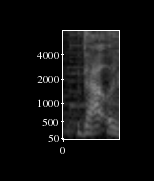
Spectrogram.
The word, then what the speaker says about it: Battler: me a break anyway my name battler well it's pretty damn weird don't you think i used to think his name was pronounced battle i've gotta wonder what my parents were thinking when they named me that i never met anyone who could read it right the first time i usually get called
